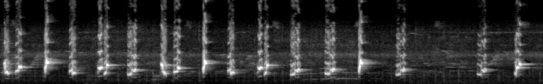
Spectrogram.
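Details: Sooty-headed bulbul singing a 'gacor full ropel' song meant to teach other bulbuls: steady, chirpy two-part whistled phrases about twice a second, with a short gap before the final notes.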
